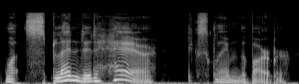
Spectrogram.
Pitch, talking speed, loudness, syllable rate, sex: 130 Hz, 120 wpm, -19 LUFS, 3.9 syllables/s, male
